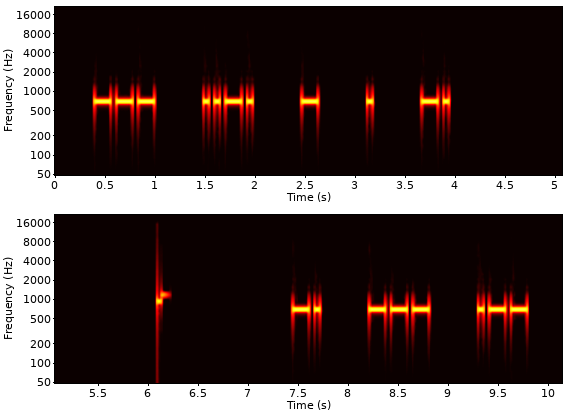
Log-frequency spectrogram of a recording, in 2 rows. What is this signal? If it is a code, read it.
Morse code, heard as a keyed tone, about 22 wpm, spaced as for 13 wpm, 700 Hz. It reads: OFTEN NOW
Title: 3x Character Spacing - Top 300 Words - 22wpm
